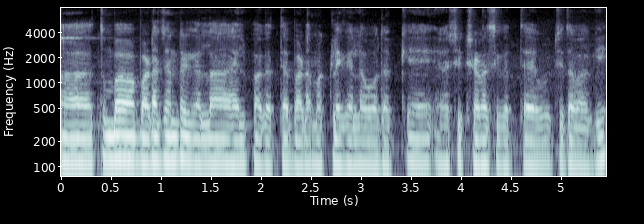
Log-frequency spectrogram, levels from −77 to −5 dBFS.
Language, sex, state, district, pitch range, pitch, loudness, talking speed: Kannada, male, Karnataka, Shimoga, 100-110 Hz, 105 Hz, -17 LUFS, 130 wpm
